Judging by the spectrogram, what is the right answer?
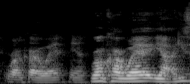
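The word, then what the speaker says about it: Wong Kar-wai: How do you pronounce the name? Ron Kar-wai? Ron Kar-wai, yeah.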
